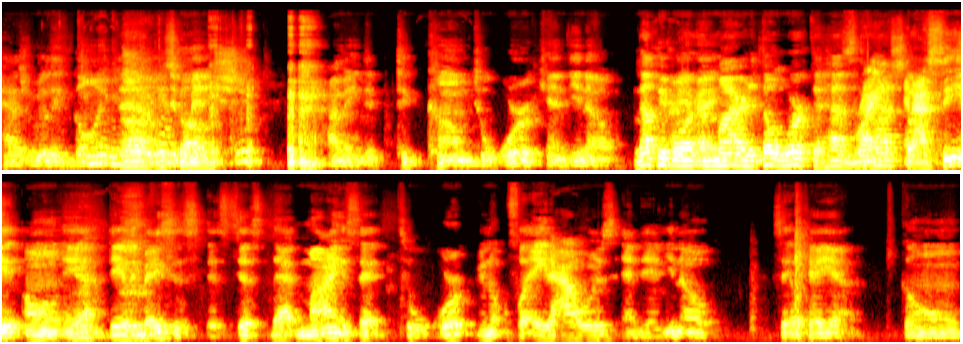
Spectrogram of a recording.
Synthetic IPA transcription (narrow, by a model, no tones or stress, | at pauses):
hɨzɹɪlˠiɡɔ̃nozdɨɡmɪ̃nʃ | aɪmĩntɨtʰɨkʰʌ̃mtʰəwɜ˞kʰɨ̃njɨno̰ʊ | naʊpipl̩ˠə˞ɨd̚maɪə˞ɾɨt̚d̥õʊ̃nwɜ˞k̚ðɨt̚ɦɨzɹaɪaɨ̃naɪsiɪɾn̩ɨdeɪlˠibeɪsɨsɪtsd̥ʒ̥ʌsðɨt̚mãɪ̃nd̥sɛtʰəwɜ˞k̚jɨnoʊfə˞eɪɾaʊə˞zɨ̃nðɨ̃njɨnoʊ | seɪʔo̰ʊkʰeɪjæ̰ | ɡ̥oʊhõʊ̃m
